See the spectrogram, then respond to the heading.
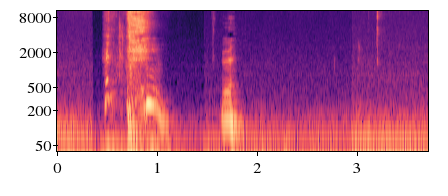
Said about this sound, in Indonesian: pengen bersin lagi kalem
